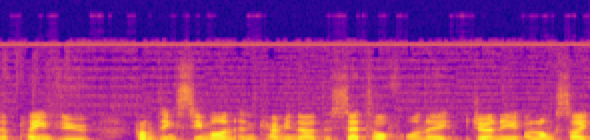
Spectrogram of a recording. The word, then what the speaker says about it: Simon: is so we have C Mon and that's how they pronounce it in the anime C Mon I don't know why it's not just Simon but yes there you see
